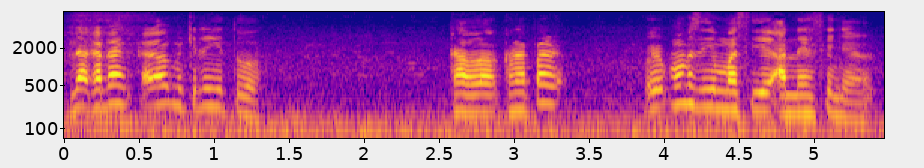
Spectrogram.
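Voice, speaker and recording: A man's voice: high-pitched, moderate pace, slight background noise. A young man, chatting casually as a podcast co-host and acting out quotes as he tells stories. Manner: animated storyteller, acts out quotes. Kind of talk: casual chat.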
